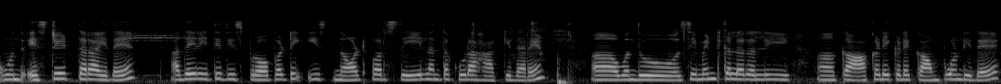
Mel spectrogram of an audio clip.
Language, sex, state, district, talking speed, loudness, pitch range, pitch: Kannada, male, Karnataka, Mysore, 145 wpm, -32 LUFS, 210-235 Hz, 220 Hz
